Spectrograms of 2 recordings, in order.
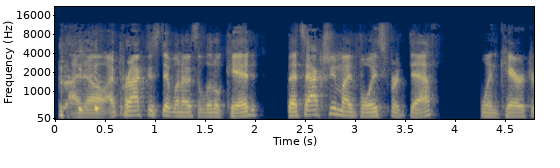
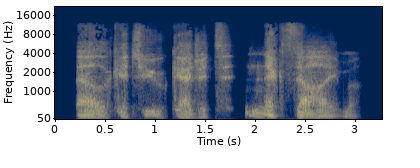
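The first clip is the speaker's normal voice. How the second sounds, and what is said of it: Dr. Claw impression. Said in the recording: “I can do a mean Dr. Claw from Inspector Gadget ... That's really good.”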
